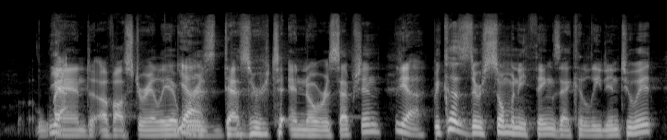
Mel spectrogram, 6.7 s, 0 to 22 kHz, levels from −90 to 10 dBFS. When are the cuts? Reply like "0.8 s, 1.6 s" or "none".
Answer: none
